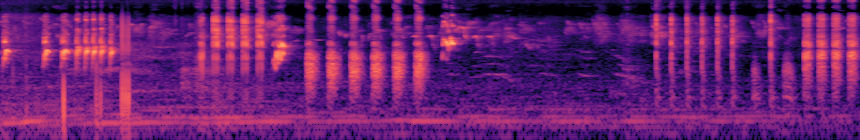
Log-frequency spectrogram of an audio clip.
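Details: Javan myna, known locally as jalak kebo, singing energetically: bursts of harsh broadband clicks and chattering notes in rapid series, interspersed with short whistled squeals, over a low steady hum.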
